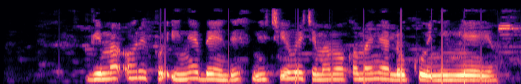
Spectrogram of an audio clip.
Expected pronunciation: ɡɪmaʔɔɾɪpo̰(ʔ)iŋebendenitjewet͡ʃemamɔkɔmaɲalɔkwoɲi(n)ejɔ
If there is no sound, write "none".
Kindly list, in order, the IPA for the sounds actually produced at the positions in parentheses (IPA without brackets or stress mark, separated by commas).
ʔ, ŋ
